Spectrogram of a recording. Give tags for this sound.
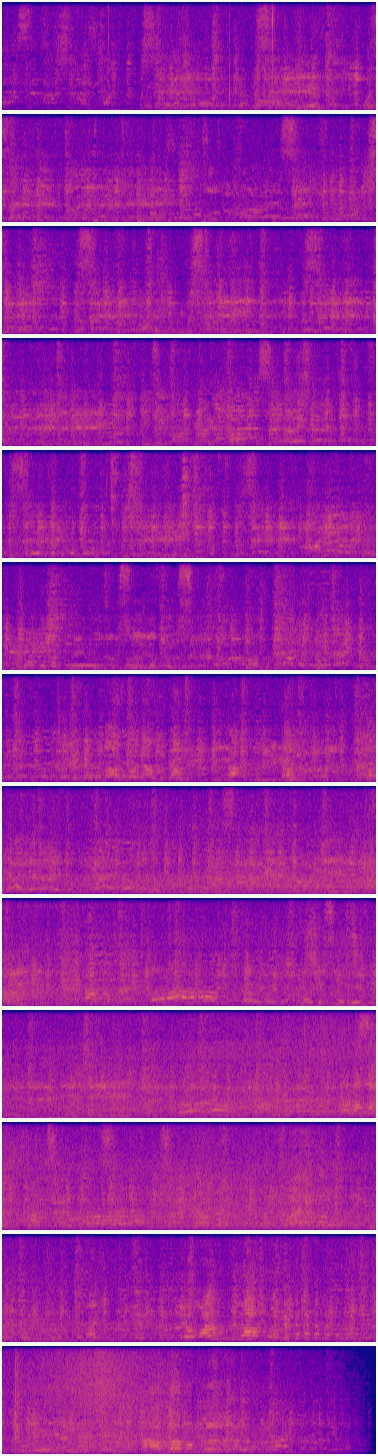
gypsies ambience city valoare gratar bustling manele people

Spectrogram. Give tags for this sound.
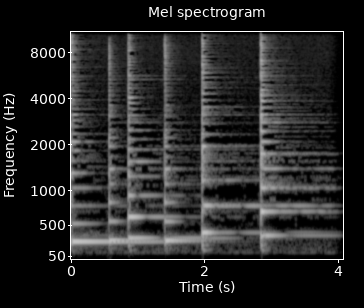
monophonic phrase santur

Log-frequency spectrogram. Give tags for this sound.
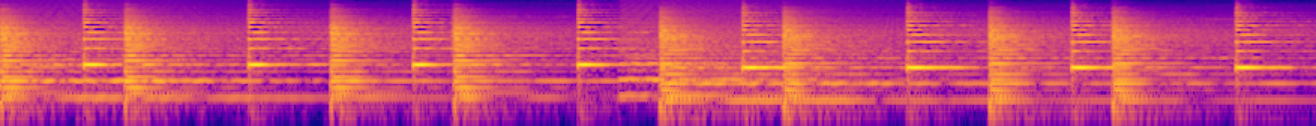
atmosphere grand loop piano

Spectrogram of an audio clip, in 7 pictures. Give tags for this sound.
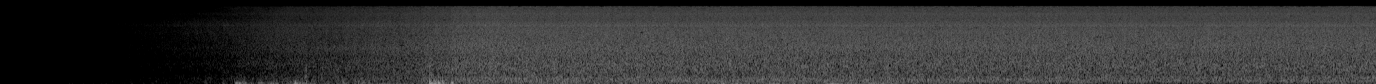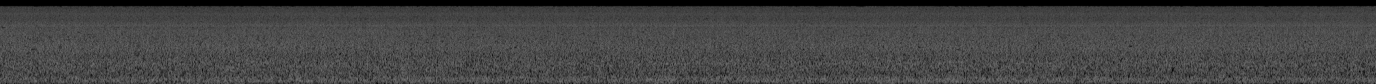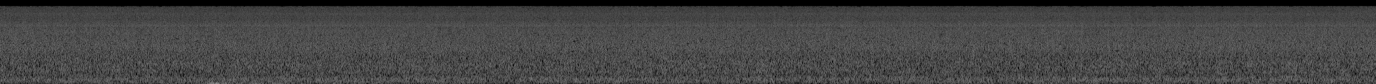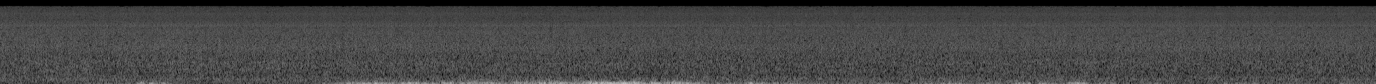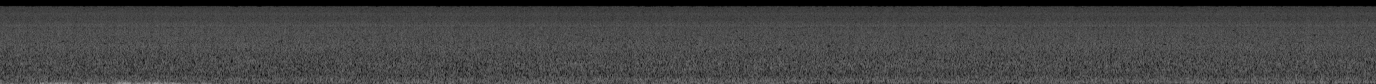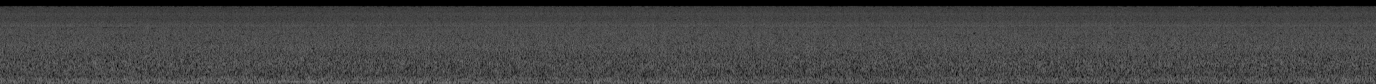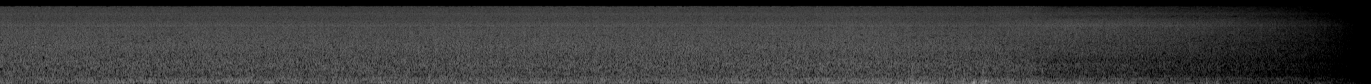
background waterfall cityscape park fountain city-park japan ambience tokyo field-recording

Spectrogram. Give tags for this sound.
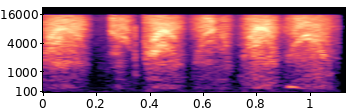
Essen Germany

